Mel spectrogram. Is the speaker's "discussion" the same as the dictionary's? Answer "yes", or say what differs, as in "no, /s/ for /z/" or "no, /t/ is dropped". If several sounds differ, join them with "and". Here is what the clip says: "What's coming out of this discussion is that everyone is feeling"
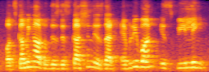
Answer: yes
